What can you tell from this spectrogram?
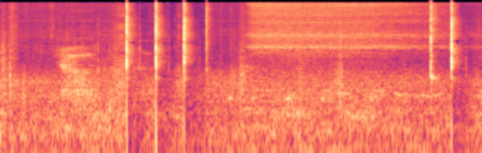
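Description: Hand-held propane torch being lit: four sharp clicks, then a steady gas hiss from the opened valve for about two seconds, then a few more clicks near the end.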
